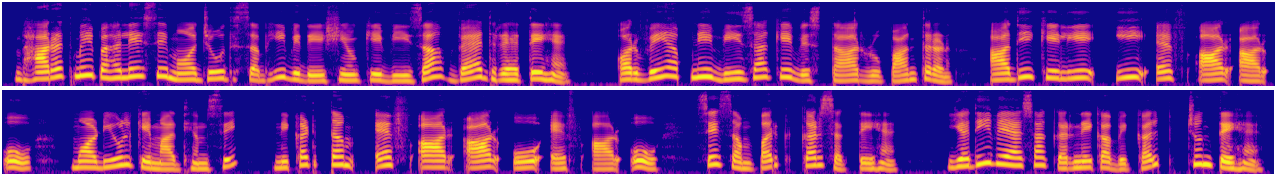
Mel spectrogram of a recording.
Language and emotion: Hindi, neutral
